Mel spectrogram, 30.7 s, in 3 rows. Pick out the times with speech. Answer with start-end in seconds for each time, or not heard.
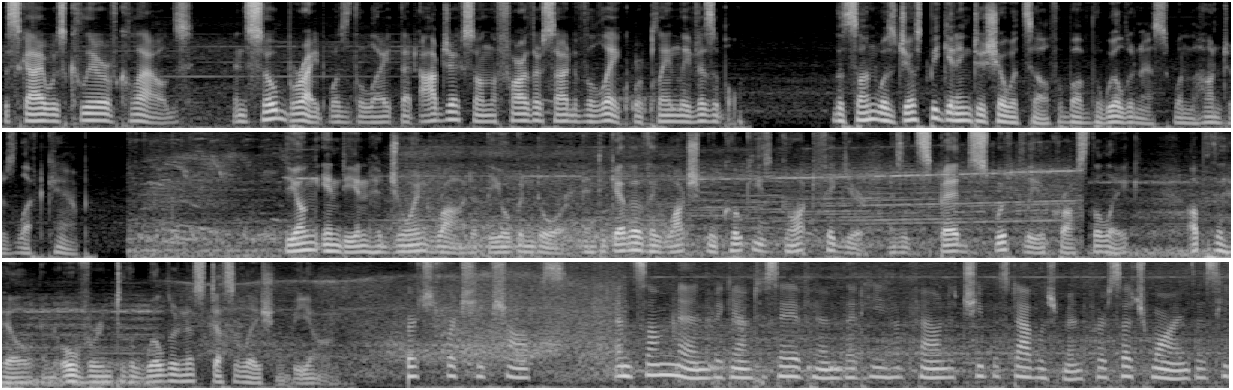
0.0-6.2, 6.9-11.0, 12.6-30.6.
